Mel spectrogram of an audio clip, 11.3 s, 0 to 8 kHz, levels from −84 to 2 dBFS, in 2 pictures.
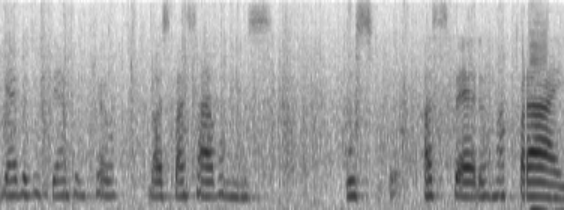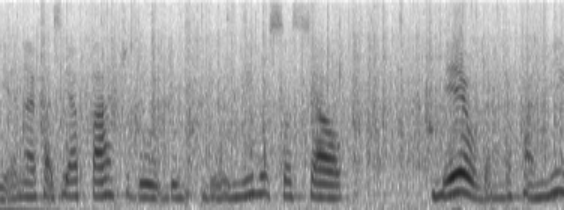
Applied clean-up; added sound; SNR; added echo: none; Rain; 13 dB; none.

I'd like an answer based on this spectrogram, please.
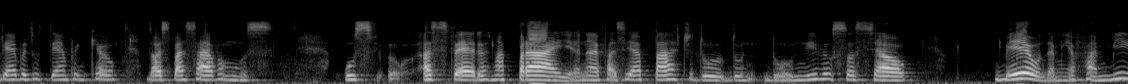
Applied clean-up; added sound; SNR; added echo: none; none; none; none.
